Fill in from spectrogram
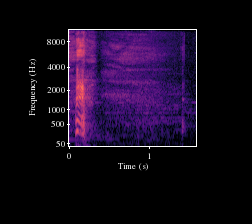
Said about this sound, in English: Sorry for the coughing.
